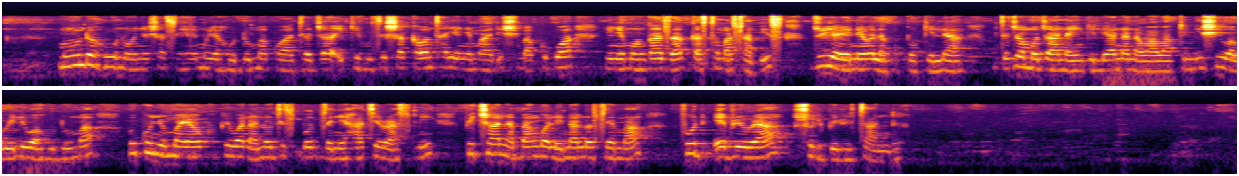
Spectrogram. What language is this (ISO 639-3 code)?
swa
